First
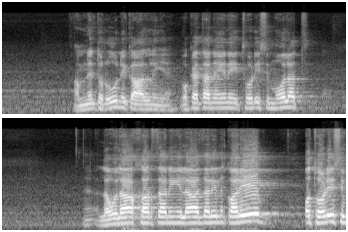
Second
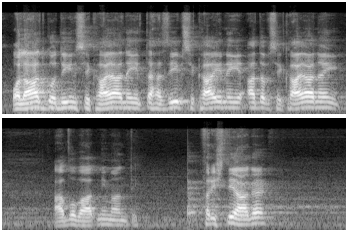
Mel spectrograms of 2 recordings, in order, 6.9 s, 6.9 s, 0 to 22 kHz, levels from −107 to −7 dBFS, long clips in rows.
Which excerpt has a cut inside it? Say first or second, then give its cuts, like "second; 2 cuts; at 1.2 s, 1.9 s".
second; 1 cut; at 5.4 s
